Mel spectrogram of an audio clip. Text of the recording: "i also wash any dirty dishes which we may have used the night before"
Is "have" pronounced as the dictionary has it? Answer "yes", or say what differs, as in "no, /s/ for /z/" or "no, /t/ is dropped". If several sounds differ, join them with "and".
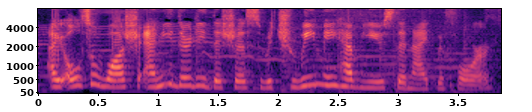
yes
